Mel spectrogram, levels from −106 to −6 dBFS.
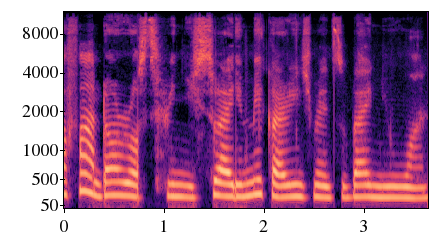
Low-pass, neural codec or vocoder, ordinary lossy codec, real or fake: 10.8 kHz; none; Opus, 24 kbps; real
